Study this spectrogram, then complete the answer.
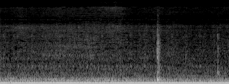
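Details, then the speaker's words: Boat engine warming up on a water hose in neutral after a no-choke start, idling a little lower: low, steady, even burble with no knocks or misses; running good, normal idle. "this isn't bad it's running good"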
